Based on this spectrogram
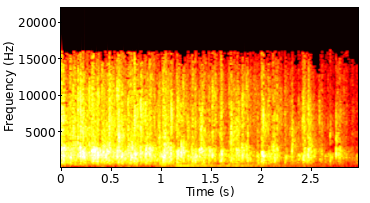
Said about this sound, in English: Let's give a hand clap to the Lord. Amen.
